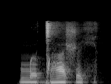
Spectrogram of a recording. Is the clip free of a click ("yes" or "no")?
no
